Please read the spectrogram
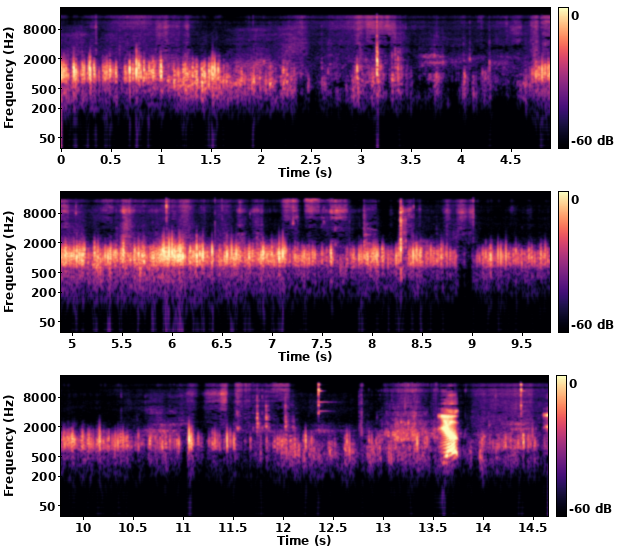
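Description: Spinning reel being cranked in spells during the fight with a hooked redfish, its gears whirring for a few seconds at a time with short pauses between, and scattered clicks.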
